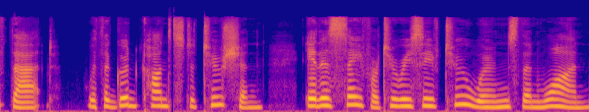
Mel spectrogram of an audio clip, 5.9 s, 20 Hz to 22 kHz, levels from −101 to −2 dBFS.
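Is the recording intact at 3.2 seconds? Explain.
Yes, the speech is intact at 3.2 seconds, with no dropout, glitch or other fault at that moment.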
